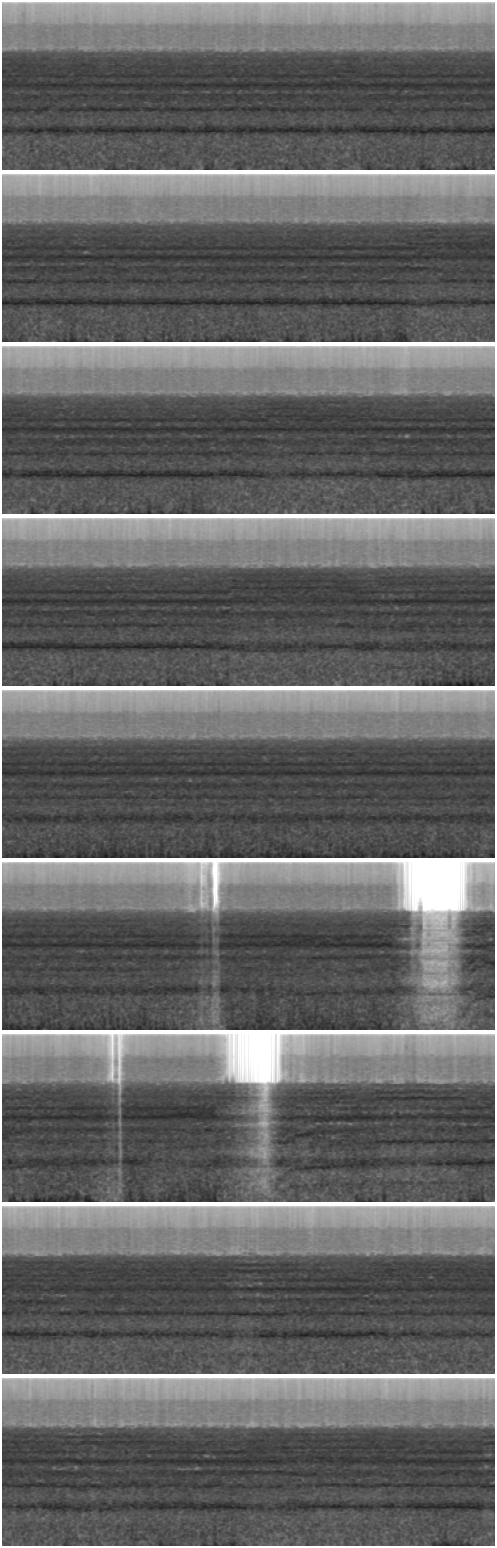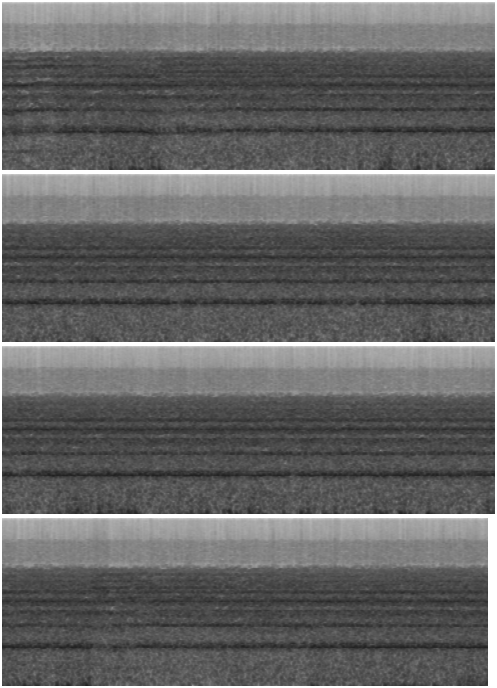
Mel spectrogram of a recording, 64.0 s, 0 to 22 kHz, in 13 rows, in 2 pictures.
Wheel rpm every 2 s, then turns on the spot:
230, 230, 230, 230, 230, 230, 230, 230, 230, 220, 210, 210, 210, 130, 150, 110, 120, 230, 230, 230, 230, 230, 230, 230, 230, 230, 230, 230, 230, 230, 230, 230.
none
